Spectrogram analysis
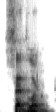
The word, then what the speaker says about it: {log}: be a language which I think is pronounced Setlog by Maximiliano Cristia and Gianfranco Rossi. Yeah, I'm here. Is that how you pronounce it? Yeah. Braislog or something? Setlog.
